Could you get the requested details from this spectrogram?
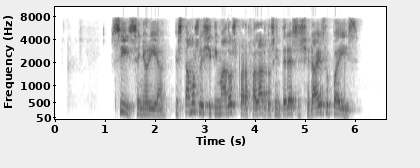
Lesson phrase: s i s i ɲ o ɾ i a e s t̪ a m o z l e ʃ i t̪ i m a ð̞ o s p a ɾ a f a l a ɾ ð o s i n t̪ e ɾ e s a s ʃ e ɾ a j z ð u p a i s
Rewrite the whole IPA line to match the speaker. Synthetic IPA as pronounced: s i s e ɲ o ɾ i a e s t̪ a m o z l e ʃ i t̪ i m a ð̞ o s p a ɾ a f a l a ɾ ð o s i n t̪ e ɾ e s e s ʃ e ɾ a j z ð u p a i s

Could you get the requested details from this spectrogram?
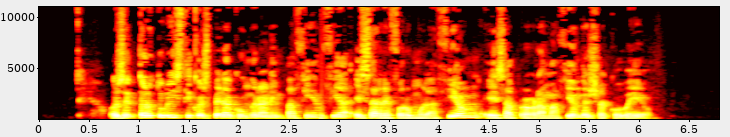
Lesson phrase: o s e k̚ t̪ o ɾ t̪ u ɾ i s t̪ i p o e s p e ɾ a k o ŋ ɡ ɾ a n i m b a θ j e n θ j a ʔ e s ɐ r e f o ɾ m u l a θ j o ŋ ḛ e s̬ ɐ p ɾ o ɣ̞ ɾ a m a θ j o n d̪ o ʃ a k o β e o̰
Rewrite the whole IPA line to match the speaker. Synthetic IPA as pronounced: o s e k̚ t̪ o ɾ t̪ u ɾ i s t̪ i k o e s p e ɾ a k o ŋ ɡ ɾ a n i m p a θ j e n θ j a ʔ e s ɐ r e f o ɾ m u l a θ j o ŋ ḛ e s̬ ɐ p ɾ o ɣ̞ ɾ a m a θ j o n d̪ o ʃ a k o β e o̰

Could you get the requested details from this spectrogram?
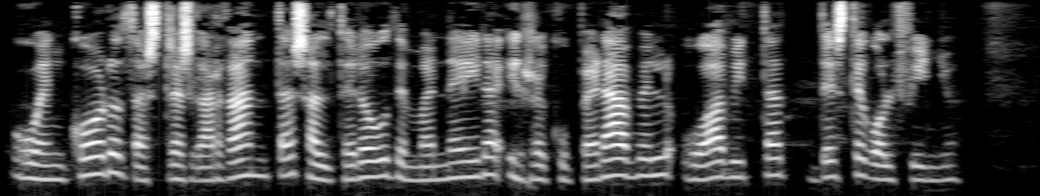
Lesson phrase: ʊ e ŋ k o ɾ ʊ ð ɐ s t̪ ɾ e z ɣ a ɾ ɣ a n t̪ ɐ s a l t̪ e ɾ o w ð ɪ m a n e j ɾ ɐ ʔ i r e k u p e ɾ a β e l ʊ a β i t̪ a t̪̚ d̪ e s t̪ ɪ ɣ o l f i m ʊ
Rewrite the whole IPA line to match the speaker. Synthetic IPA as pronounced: ʊ e ŋ k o ɾ ʊ ð ɐ s t̪ ɾ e z ɣ a ɾ ɣ a n t̪ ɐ s a l t̪ e ɾ o w ð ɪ m a n e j ɾ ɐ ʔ i r e k u p e ɾ a β e l ʊ a β i t̪ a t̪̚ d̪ e s t̪ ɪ ɣ o l f i ɲ ʊ

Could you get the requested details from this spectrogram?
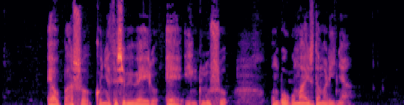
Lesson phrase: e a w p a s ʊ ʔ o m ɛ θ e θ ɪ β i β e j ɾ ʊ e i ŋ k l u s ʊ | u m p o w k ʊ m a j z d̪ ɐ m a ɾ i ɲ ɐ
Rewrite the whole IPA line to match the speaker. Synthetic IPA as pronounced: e a w p a s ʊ k o ɲ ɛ θ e s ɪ β i β e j ɾ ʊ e i ŋ k l u s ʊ | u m p o w k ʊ m a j z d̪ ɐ m a ɾ i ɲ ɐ

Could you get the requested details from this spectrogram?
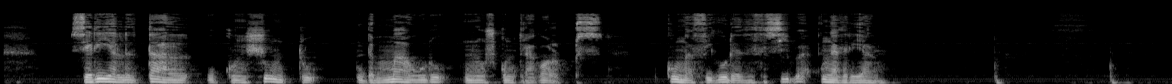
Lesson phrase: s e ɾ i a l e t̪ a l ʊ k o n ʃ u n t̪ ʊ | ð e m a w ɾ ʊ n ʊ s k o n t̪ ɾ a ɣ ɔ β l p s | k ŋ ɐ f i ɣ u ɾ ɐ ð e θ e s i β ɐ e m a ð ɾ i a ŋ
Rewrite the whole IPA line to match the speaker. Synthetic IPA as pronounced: s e ɾ i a l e t̪ a l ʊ k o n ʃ u n t̪ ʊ | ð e m a w ɾ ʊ n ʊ s k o n t̪ ɾ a ɣ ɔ l p s | k ŋ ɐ f i ɣ u ɾ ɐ ð e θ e s i β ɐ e ŋ a ð ɾ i a ŋ

